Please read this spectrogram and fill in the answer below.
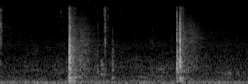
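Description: Two sharp, woody knocks of rattan swords striking shield and armour in armoured combat, about a second apart, the first the louder.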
